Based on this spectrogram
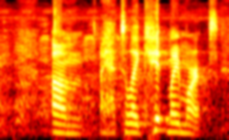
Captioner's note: audience laughing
